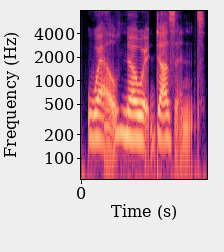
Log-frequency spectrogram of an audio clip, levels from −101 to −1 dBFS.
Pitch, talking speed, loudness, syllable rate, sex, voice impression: 185 Hz, 150 wpm, -16 LUFS, 2.8 syllables/s, female, feminine, adult-like, tensed, powerful, clear, fluent, intellectual, elegant, lively, slightly strict, slightly sharp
